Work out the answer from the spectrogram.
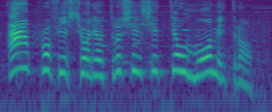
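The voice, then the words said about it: Imitates a child's voice. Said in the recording (Portuguese): “Tô imitando criança, tá?”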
